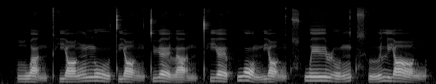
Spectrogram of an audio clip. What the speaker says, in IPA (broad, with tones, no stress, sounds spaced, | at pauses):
l w a̰˨˩ n pʰ j ɑ˧˥ ŋ n̪ o˥˩ ʊ̯ t̪ j ɑ̰˨˩ ŋ t̪ ɥ ɛ˥˩ l a̰˨˩ n t̪ʰ j ɛ˥˧ f w ɔ˥˩ n̪ j ɑ̰˨˩ ŋ t͡sʰ w e˥ ɪ̯ ɻ ɤ˧˥ ŋ t͡sʰ ɹ̩˧˥ l j ɑ˥˩ ŋ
